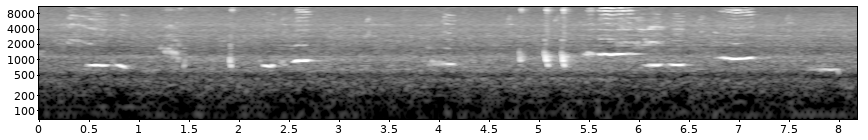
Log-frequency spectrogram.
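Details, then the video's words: Juvenile pied butcherbird practising its singing on a regular visit: pure, flute-like whistles, some level and some sliding up or down, spaced unevenly with a few brief sharp clicks between them. "Young Pied Butcherbird Singing"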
